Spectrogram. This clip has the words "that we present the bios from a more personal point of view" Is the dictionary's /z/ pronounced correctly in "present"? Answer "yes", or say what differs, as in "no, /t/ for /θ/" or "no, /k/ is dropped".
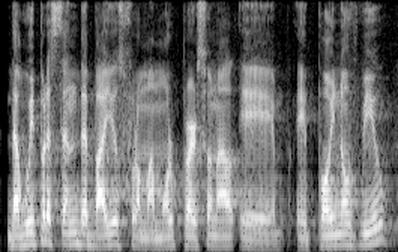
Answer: no, /s/ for /z/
